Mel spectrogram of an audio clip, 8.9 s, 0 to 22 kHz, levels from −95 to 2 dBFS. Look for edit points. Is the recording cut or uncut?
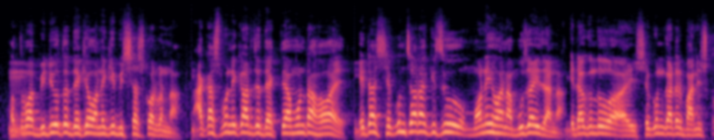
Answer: cut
